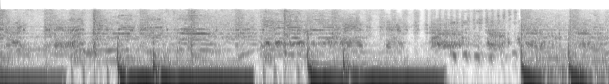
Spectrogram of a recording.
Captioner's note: none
